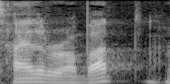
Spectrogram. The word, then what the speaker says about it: Hyderabad: and then another region in India in Hyderabad. How do you pronounce that? – I think it's Hyderabad, right? – Thank you.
